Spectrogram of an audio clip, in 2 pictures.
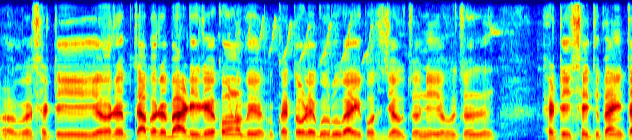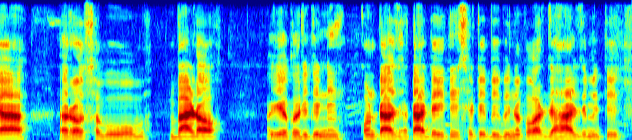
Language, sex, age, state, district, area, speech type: Odia, male, 45-60, Odisha, Kendujhar, urban, spontaneous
